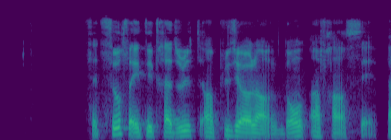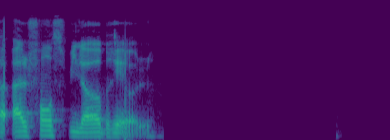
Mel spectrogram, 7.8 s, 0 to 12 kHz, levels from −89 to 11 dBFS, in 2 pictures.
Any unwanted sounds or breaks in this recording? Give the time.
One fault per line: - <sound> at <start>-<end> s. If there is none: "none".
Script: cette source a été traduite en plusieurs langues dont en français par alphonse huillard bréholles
none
